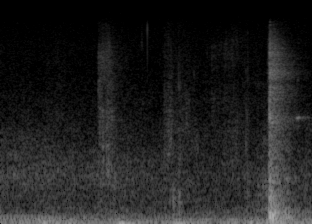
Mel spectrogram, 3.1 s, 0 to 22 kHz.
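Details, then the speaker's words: 1973 Chevy Nova 350 SS hatchback on axle stands, rear bounced by hand, engine off, reproducing customer's banging over bumps; two dull clunks then sharp bang, points to loose lower rear shock mount. "this is what the guy's saying you know like he's slowing down bit of a bump and it'll bang okay I'm sure you can hear that"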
